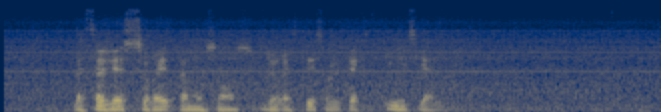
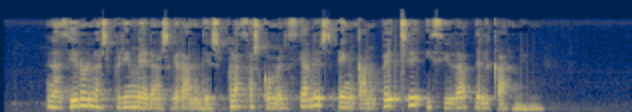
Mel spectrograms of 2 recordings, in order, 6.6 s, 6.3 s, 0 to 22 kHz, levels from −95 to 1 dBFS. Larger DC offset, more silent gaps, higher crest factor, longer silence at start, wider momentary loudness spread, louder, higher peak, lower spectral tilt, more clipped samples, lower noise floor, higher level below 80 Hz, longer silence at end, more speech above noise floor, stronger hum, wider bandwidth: neither; neither; first, 22 dB vs 16 dB; second, 0.05 s vs 0.45 s; first, 25 LU vs 10 LU; second, -35 LUFS vs -14 LUFS; second, -14 dBFS vs 0 dBFS; first, -7 dB/octave vs -3 dB/octave; neither; second, -56 dBFS vs -61 dBFS; second, -58 dBFS vs -52 dBFS; second, 0 s vs 0.9 s; second, 22 dB vs 45 dB; neither; second, 11.5 kHz vs 16 kHz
